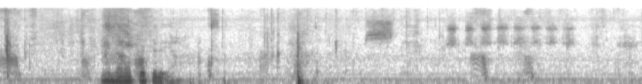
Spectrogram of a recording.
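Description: Newborn puppies squeak and whimper close by.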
